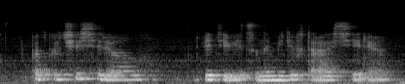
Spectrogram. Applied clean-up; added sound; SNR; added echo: none; none; none; reverberation time 0.8 s.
